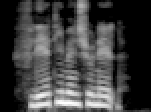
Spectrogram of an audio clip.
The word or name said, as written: flerdimensional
